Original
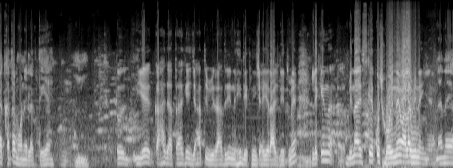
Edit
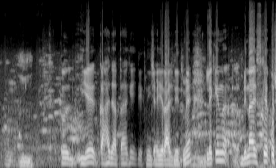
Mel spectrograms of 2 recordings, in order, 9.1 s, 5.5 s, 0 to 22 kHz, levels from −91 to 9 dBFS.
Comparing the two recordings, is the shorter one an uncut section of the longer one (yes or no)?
no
